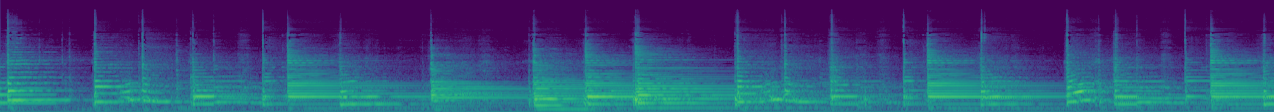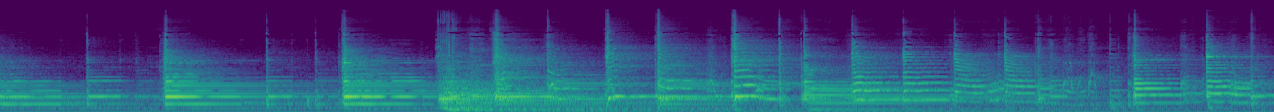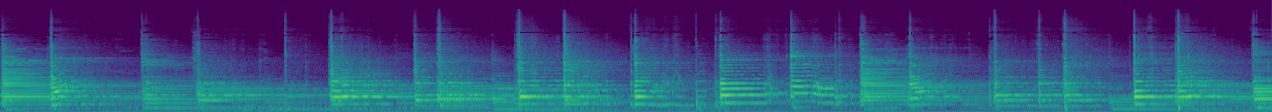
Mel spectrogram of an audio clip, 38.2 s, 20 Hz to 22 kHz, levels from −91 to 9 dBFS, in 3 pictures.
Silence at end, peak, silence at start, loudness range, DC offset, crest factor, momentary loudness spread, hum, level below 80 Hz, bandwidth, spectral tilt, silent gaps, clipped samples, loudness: 0 s; -6 dBFS; 0 s; 4 LU; 0.4%; 20 dB; 13 LU; none; -56 dBFS; 13.5 kHz; -5 dB/octave; none; under 0.1%; -26 LUFS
